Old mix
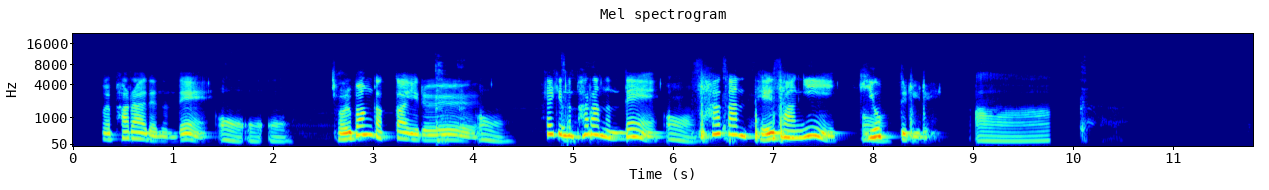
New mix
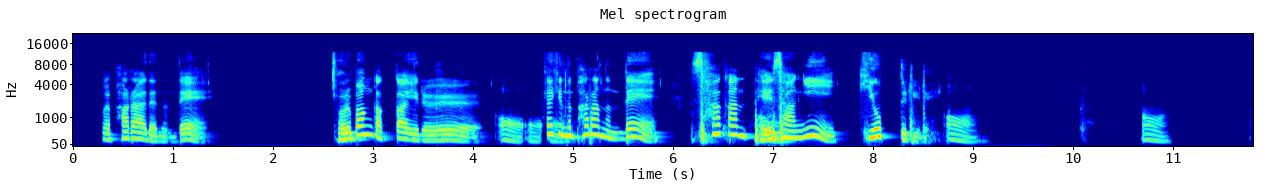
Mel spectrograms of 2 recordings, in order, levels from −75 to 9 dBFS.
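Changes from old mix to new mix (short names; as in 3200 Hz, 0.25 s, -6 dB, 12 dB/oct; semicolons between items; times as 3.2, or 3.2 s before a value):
first voice: remove speaker cabinet 230–4400 Hz, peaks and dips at 240 Hz +8 dB, 360 Hz +9 dB, 560 Hz -8 dB, 1200 Hz +3 dB, 2000 Hz -4 dB, 3700 Hz +8 dB; second voice: entry +2.80 s; background -8.0 dB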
